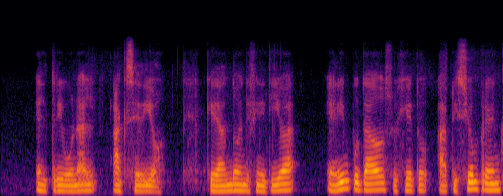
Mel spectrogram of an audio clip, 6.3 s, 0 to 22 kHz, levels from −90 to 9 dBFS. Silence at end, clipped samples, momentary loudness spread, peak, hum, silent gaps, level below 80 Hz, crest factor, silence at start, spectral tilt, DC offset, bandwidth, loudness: 0 s; under 0.1%; 9 LU; 0 dBFS; none; none; -56 dBFS; 18 dB; 0.45 s; -8 dB/octave; under 0.1%; 9 kHz; -18 LUFS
